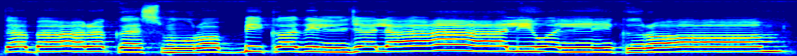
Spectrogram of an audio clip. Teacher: را کو تھوڑا سا پر کرنا تھا، باریک کیا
